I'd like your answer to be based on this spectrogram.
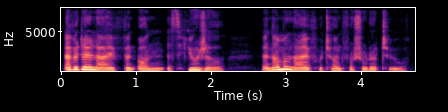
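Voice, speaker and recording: A woman's voice: on the high side, moderate pace, darkish tone, dry recording, studio quality. A woman reading a scripted story aloud as a narrator. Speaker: podfic reader.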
